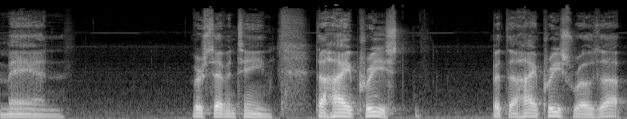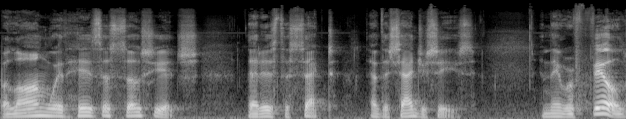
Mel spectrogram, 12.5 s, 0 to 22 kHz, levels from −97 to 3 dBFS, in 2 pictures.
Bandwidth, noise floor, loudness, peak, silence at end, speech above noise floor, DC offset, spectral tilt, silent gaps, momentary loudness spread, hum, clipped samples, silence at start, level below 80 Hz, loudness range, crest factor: 16.5 kHz; -52 dBFS; -19 LUFS; 0 dBFS; 0 s; 34 dB; under 0.1%; -5.5 dB/octave; none; 17 LU; none; under 0.1%; 0 s; -42 dBFS; 5 LU; 20 dB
